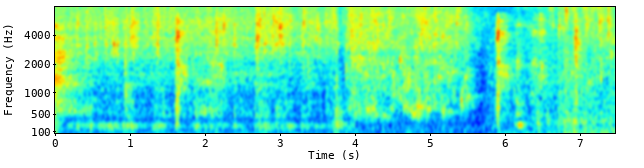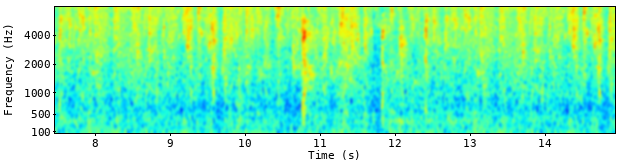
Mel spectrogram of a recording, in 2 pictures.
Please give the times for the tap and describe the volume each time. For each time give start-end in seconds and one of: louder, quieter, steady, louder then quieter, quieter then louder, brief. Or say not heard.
0.0-14.8 steady.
